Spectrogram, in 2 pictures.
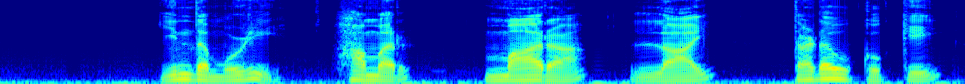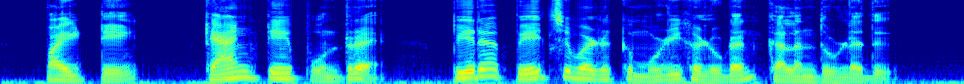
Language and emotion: Tamil, neutral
